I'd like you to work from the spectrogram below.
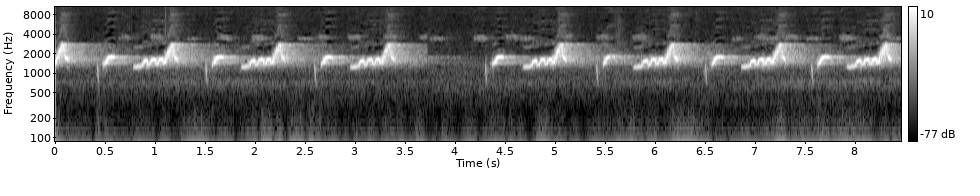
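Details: Whip-poor-will song: a clear, whistled 'whip-poor-will' phrase. Each phrase is a brief clipped start, a slurred middle and an emphatic rising finish. It is repeated steadily about once a second, with a short pause partway, against a quiet background.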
